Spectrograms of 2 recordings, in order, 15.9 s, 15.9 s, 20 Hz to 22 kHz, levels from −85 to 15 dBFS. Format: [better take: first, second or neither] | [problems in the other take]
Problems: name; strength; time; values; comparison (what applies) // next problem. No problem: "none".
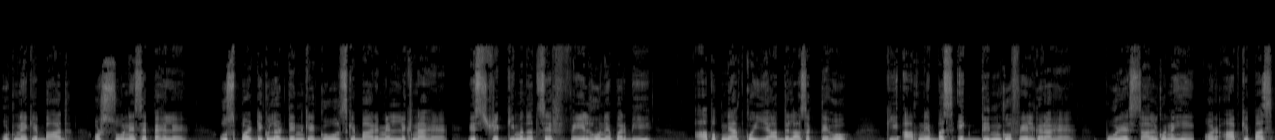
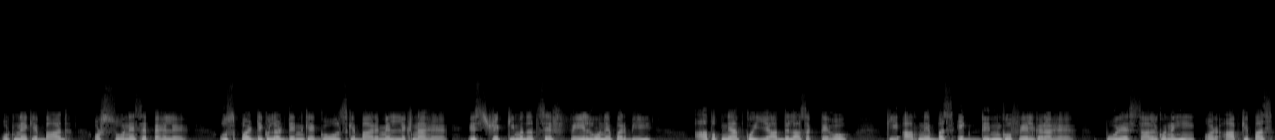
first | muffled; slightly; fading above 4 kHz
